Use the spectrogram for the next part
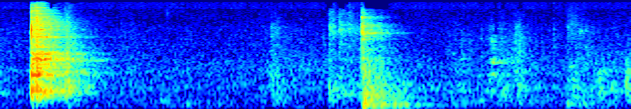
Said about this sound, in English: tip our spaghetti in, mix that pesto right through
